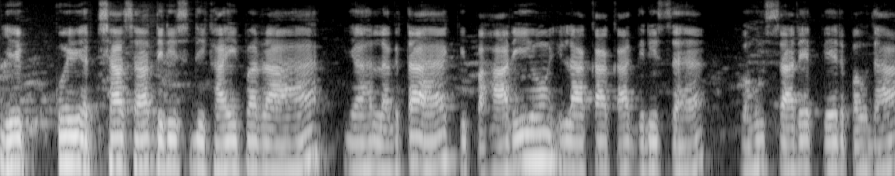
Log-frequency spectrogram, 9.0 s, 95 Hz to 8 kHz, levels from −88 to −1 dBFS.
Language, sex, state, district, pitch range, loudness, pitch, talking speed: Hindi, male, Bihar, Samastipur, 110-120 Hz, -21 LUFS, 115 Hz, 145 wpm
